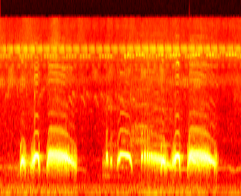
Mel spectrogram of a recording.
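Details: Two close phrases from a spotted dove used as a lure: short bouncing notes then a sustained, buzzy, gently falling coo, the second phrase with a rapid stutter before it.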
